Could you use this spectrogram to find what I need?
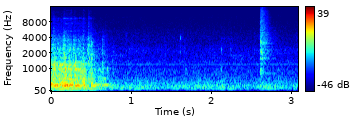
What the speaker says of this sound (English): you are going to be sewing at your 5/8 inch seam allowance, stretching the pant leg that little bit that it needs to be stretched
